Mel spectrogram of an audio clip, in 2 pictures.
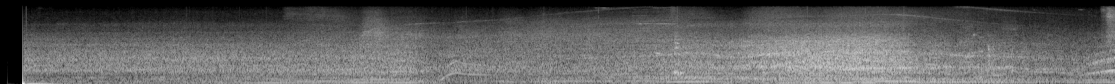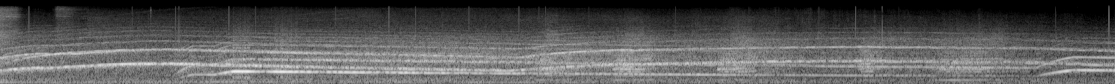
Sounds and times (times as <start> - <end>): Truck: 0.2 - 22.3.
